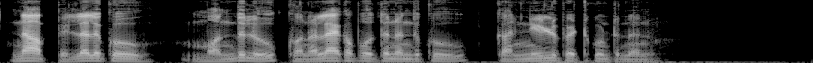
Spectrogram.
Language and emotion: Telugu, sad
